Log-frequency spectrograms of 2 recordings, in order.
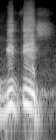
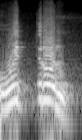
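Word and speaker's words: وتر: বিতির এটা আরবি শব্দের অর্থ হচ্ছে, আরবিতে উচ্চারণটা হচ্ছে উইত্রুন মানে বেজর, এটাকে আমরা বাংলাতে সহজ ভাষায় বলি বিতির।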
